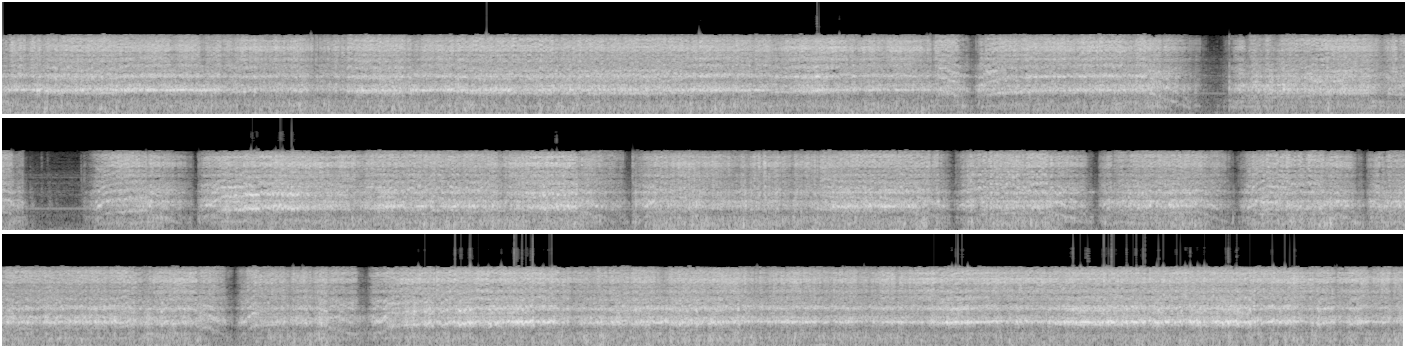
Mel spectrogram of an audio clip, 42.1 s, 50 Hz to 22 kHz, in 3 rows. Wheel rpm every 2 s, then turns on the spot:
220, 230, 220, 220, 200, 180, 130, 60, 150, 180, 150, 160, 110, 110, 170, 130, 170, 220, 230, 220, 220.
14-16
